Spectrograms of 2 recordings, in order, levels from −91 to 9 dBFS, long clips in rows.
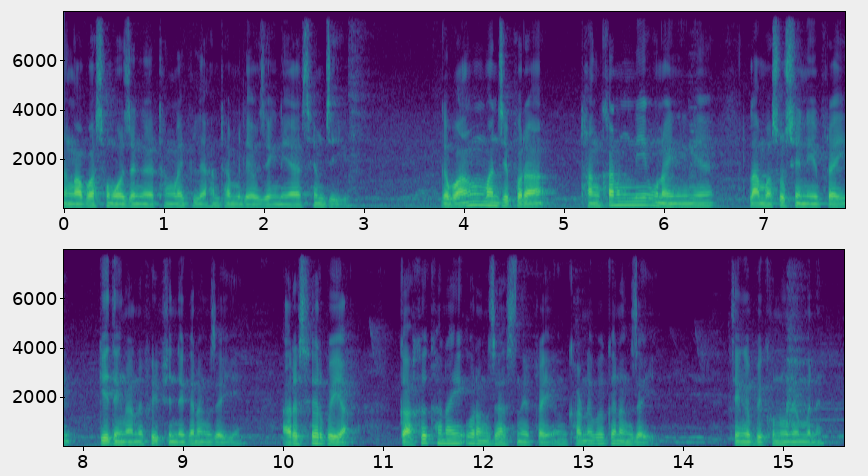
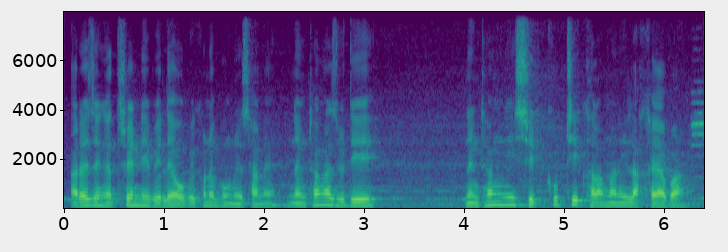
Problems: none marked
